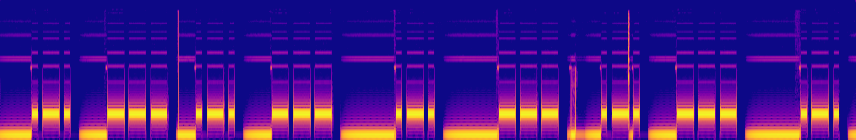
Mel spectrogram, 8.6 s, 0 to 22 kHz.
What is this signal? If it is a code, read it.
Morse code, heard as a keyed tone, about 22 wpm, spaced as for 15 wpm, 760 Hz. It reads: RORO R ORO R
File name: QSO-PA3FXB-DJ5AR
